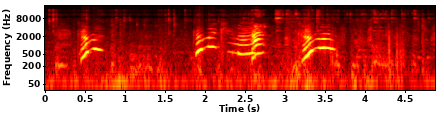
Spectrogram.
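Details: Playing with a shih tzu while being urged up onto a bed, the husky puppy Kenai gives four loud, squealing whine-yelps that sweep up then down, in two pairs about a second apart, over a person's coaxing voice.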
